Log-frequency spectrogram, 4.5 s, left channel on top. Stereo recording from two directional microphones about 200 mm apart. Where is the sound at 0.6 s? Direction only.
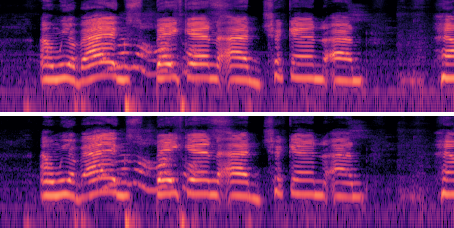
45° left (ahead or behind).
